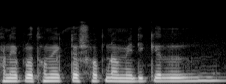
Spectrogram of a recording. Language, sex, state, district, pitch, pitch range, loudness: Bengali, male, Tripura, West Tripura, 150 Hz, 150-155 Hz, -17 LUFS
